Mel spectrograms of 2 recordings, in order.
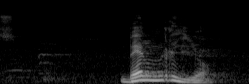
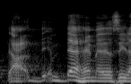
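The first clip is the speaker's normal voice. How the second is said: ordinary talk, nothing marked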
